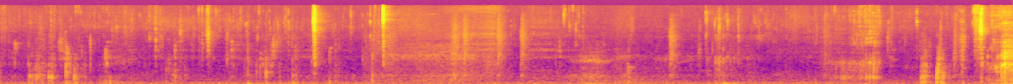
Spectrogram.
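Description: People sip a ginger drink: quiet sipping and swallowing, with small wet mouth clicks and slurps scattered irregularly over several seconds, and no talking.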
